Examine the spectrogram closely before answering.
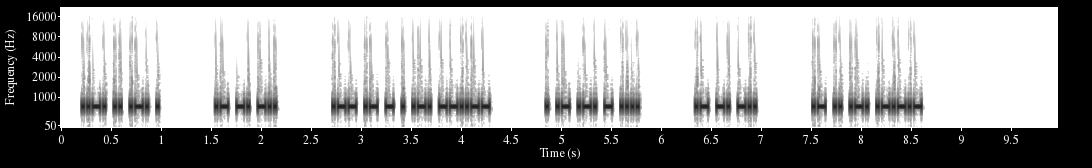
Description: Morse code, heard as a keyed tone, about 46 wpm, 700 Hz. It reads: FIRE AND WATER, EARTH AND AIR.
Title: 3x Word-Spacing - Sentences from Top 400 Words - 45wpm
